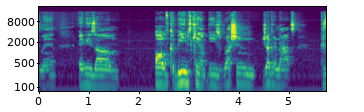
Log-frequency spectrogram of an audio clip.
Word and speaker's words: Khabib: Because he's Coach Khabib now, or Habib. Habib. K is silent. Habib. Remember, it's silent.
